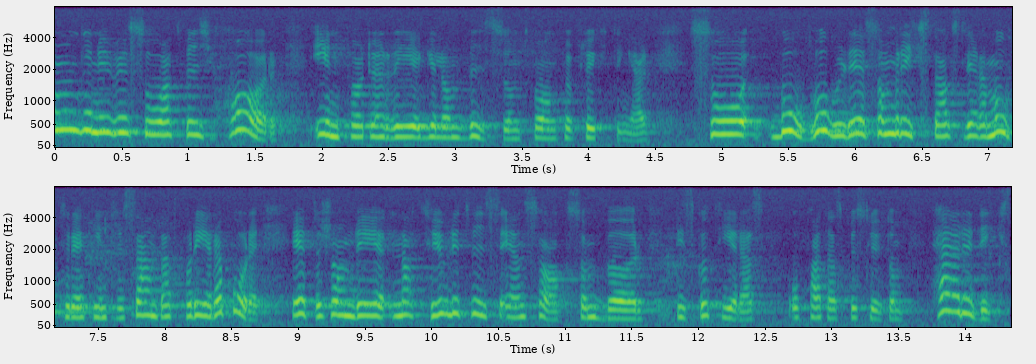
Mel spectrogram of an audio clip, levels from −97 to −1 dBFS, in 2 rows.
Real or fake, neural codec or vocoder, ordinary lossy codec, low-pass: real; none; none; none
